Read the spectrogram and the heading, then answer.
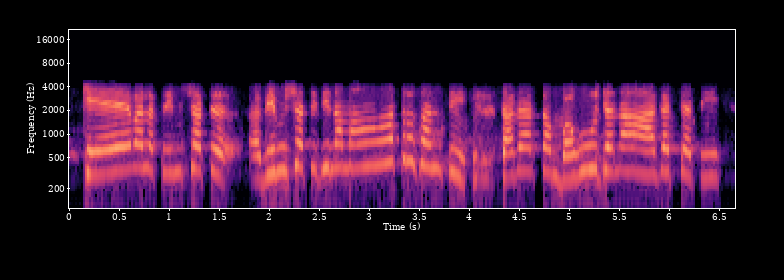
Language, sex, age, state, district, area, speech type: Sanskrit, female, 45-60, Karnataka, Dakshina Kannada, rural, conversation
